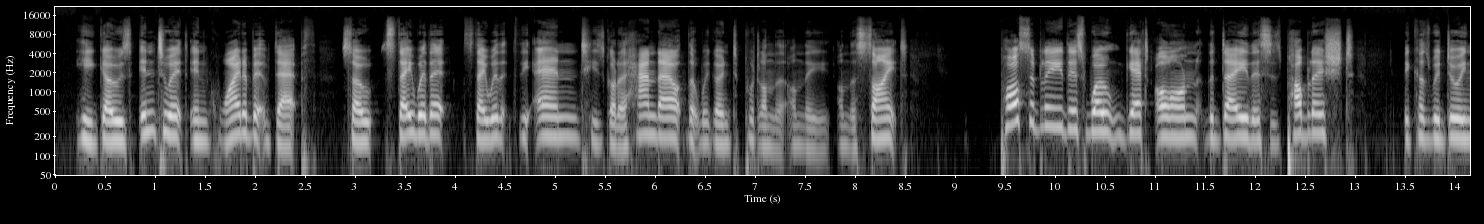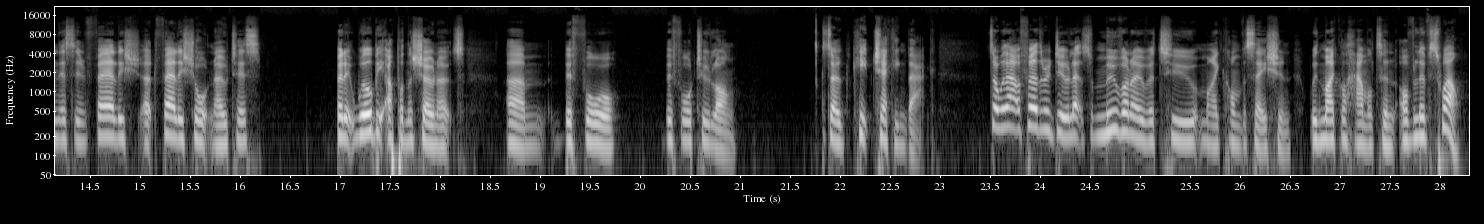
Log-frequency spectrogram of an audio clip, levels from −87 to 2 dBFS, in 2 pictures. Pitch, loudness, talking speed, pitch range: 180 Hz, -20 LUFS, 195 wpm, 155-205 Hz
